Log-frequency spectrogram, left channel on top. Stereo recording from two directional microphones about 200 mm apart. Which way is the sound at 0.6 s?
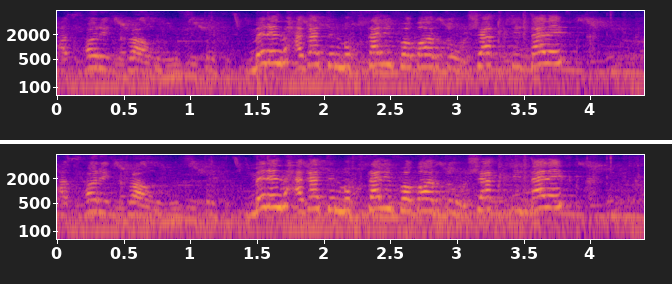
15° right (ahead or behind).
